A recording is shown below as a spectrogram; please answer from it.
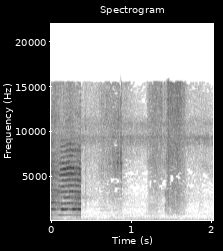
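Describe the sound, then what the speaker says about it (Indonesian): Goats near a rice field give one loud, harmonic bleat at the start, then only faint rustling and quieter outdoor noise follow. "Kambing Mas Apis ada 3"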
